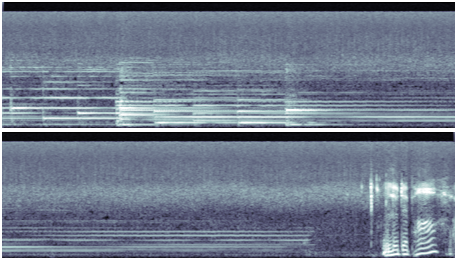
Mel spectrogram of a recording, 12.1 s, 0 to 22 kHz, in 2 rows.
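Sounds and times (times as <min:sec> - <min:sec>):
sustained keyboard chord: 0:00.0 - 0:10.3.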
